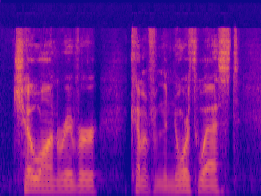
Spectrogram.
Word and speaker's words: Chowan: The northwest of our playing field is the Chowan River. And just a heads up, these are the correct ways to pronounce it.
